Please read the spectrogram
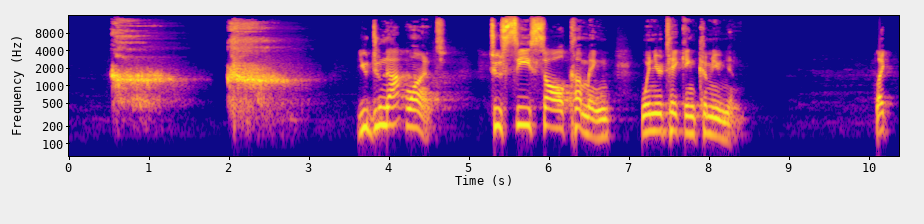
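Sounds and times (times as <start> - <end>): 
voice mimicking heavy mechanical respirator breathing: 0.6 - 3.2
speech: 3.6 - 8.5, 10.1 - 10.3.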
